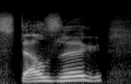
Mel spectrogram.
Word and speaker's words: Stellzig: For those who don't know who I am, my name is Stellzig. Yeah, that's how you say my name.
